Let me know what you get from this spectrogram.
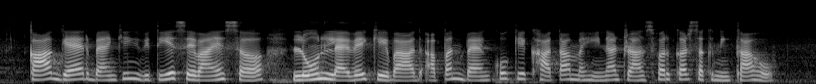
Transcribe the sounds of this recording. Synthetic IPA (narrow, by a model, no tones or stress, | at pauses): kaːɡɛːɾbɛ̃ːŋkɪ̃ŋɡʋɪt̪iəseːʋaːẽsɐ̃loːnlɛːʋekebaːd̪ɐ̰pənbɛ̃ːŋkõkekʰaːt̪amɐɦiːnaʈɾãːnsfəɾkɐɾsɐknikaɦoː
